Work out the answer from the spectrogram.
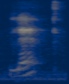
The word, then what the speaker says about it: lait: Lait? Le lait. Attention, le T, on ne prononce pas.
